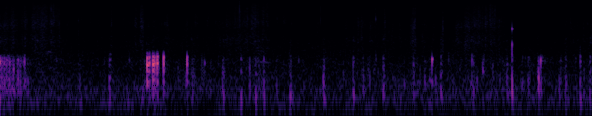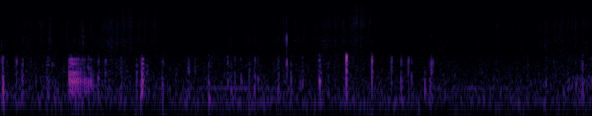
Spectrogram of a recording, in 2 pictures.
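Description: Repeated gurgling and bubbling rumbles from the belly, some louder bursts: stomach growling from hunger, a normal bowel sound.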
